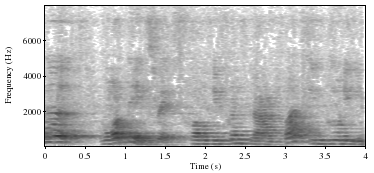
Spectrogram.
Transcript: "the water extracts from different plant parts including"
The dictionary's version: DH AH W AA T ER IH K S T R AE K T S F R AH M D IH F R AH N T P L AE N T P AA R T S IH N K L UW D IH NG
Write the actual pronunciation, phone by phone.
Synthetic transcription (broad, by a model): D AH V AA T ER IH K S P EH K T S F R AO M D IH F R AH N T P L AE N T B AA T IH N K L UW D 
